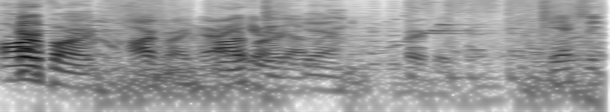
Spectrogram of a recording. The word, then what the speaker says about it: Aarvark: right I I actually don't know how to pronounce his name so I'm just it's arvar arvar all perfect he actually came over here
